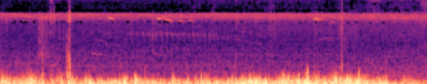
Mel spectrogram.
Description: Yellow-chinned Spinetail (Certhiaxis cinnamomeus)
Country: Argentina
Detailed location: Dique Río Hondo
Condition: Wild
Certainty: Recorded vocal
